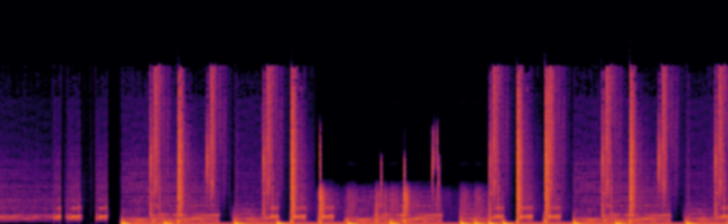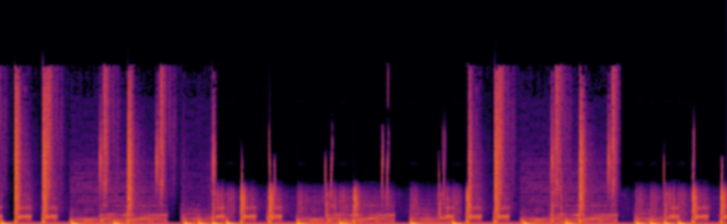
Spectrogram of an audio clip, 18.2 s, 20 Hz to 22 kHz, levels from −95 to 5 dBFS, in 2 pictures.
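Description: A recording of sounds turns dull and gritty from 3.94 to 6.12 s, 11.81 to 14.96 s, and 16.86 s to the end: a Bluetooth SBC bit pool drop, which fits a fall to roughly 54 kbps that starves the upper sub-bands.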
